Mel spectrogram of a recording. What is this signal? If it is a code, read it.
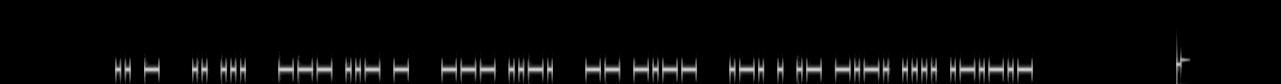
Morse code, heard as a keyed tone, about 25 wpm, 700 Hz. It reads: IT IS OUT OF MY REACH.
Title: Sentences from Top 1000 Words - Review Part 2 - 25wpm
